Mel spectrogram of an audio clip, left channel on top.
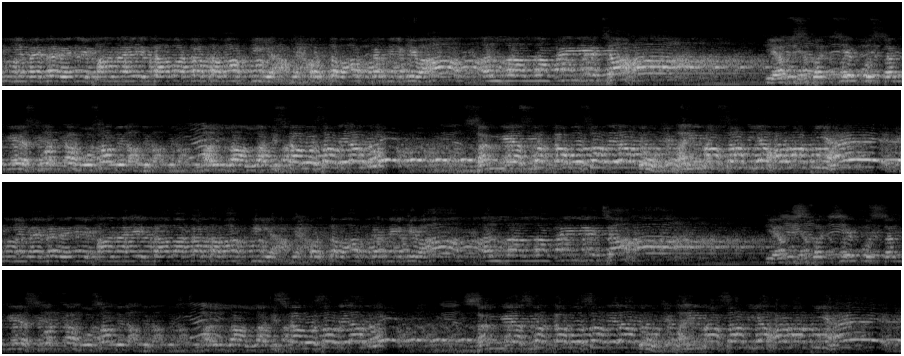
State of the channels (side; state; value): right; quieter; 7.6 dB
